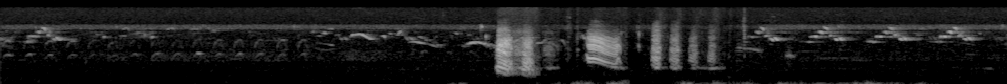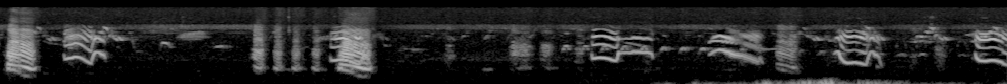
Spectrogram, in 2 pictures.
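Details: A pair of wild babblers sharing a nest utters scattered harsh rasping bursts and twisting nasal notes, with quieter chatter between them and brief low rumbles.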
